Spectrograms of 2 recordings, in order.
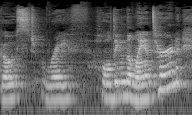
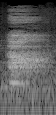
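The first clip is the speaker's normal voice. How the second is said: soft gasp; 6 dB quieter than usual. Real, not acted. Admiring figurine details.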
